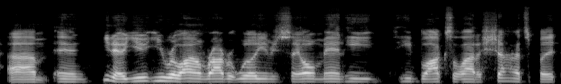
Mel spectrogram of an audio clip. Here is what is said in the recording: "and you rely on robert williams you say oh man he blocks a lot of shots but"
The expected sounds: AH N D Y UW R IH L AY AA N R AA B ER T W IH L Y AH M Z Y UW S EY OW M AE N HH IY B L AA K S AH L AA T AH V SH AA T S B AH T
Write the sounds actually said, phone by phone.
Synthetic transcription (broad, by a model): AH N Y Y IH R IH L AY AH N R AA B ER T W IH L Y AH M Z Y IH S EY OW M AE N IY IY B L AA K S AH L AA T AH V SH AA T S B AH T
